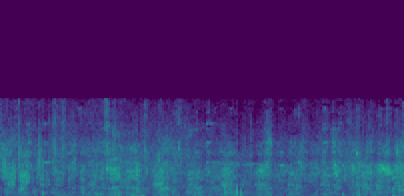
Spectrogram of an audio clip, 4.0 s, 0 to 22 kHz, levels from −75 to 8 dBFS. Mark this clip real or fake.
real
